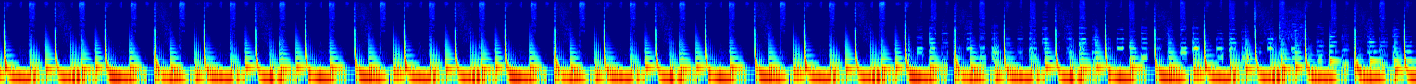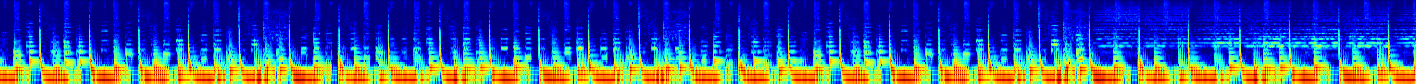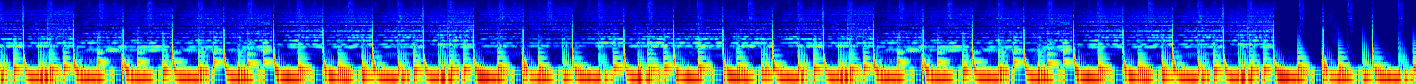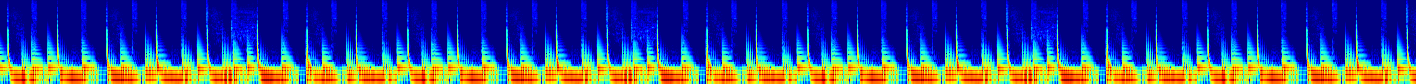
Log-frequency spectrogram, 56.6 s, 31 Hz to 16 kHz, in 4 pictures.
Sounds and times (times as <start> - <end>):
Disco: 0.0 - 56.6.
